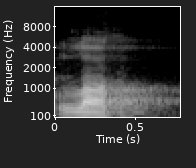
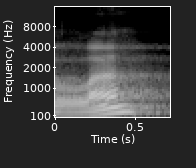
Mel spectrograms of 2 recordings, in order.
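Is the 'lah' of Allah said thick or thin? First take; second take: thick; thin. First: The lam is heavy with a rounded o vowel. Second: The lam is light with an open a vowel. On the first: The letter before it carries fathah or dhammah. "kalau yang tebal dengan suara loh" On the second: The letter before it carries kasrah. "Kalau yang tipis tadi dengan suara lah"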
